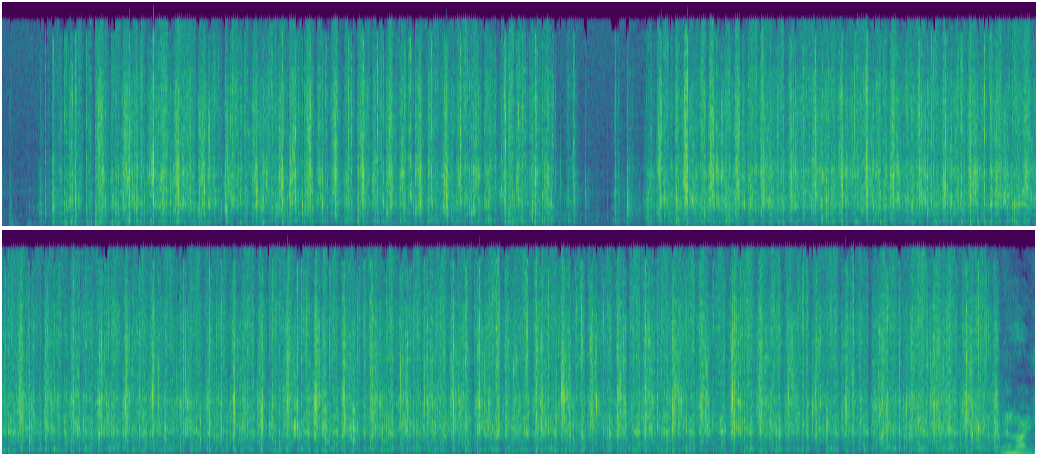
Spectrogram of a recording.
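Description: Granulated sugar poured in while a long-handled hand whisk beats a coconut cake batter, giving a steady, continuous scraping and rattling against the bowl that runs throughout, briefly pausing once.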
